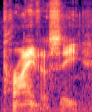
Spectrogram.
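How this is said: The word is said with an American pronunciation. "in the United States they'll call that um"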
